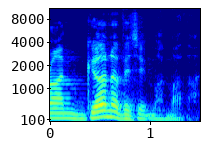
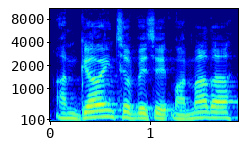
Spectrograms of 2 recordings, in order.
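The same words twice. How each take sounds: First: "gonna" as a quick kʌnə, a bit faster. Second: Said in the usual way. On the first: Shown as a demonstration. Teacher repeats the casual reduced form for students. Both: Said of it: "con las dos diferentes formas".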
